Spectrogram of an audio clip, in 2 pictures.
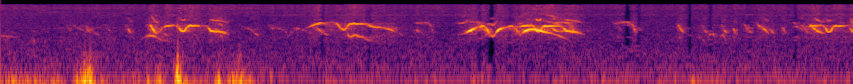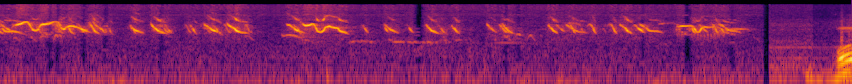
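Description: White-faced Whistling Ducks give a steady stream of clear, high, three-part whistles, rising and falling, several birds overlapping. A few dull thumps come at the start.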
